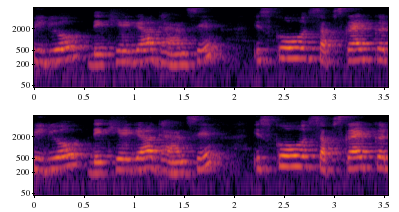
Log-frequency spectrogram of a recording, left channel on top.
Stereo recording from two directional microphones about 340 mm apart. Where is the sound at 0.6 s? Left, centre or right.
Right.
